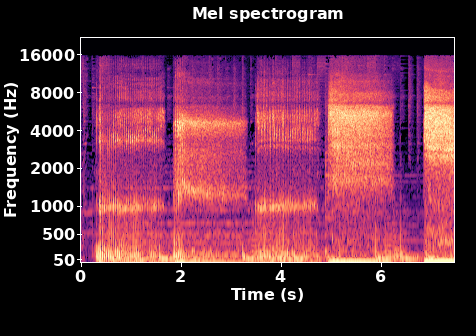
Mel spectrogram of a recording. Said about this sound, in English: Are you messing with me? I hear you snoring on the walkie-talkie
